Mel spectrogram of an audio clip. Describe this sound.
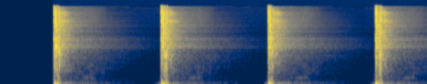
Multi layered recording of clapping and clicking. with a touch of reverb on the clicks.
